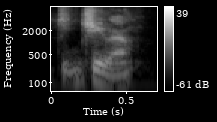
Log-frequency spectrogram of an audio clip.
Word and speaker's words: Jiro: We've got Andre Chase, Trey Baxter, Duke Hudson, Josh Briggs, Joe Gacy, Ikeman Hiro? – Jiro. – Okay, Jiro. We can pronounce the J.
